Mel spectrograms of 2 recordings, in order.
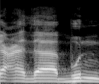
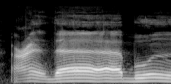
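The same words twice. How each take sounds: First: The final n is pronounced clearly and briefly. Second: The final n is muffled, nasal and held. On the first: The speaker calls it wrong. "Jangan dibaca adzabun berbunyi jelas begitu" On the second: The speaker calls it right. "disamarkan. Kemudian didengungkan... kita panjangkan sejenak sepanjang dua harakat"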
